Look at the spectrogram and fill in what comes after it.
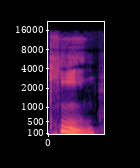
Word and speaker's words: Kueng: King, spelled K-U-E-N-G, but pronounced King, they arrived with their body cameras activated and running.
